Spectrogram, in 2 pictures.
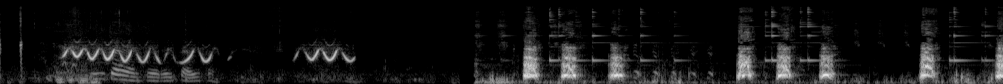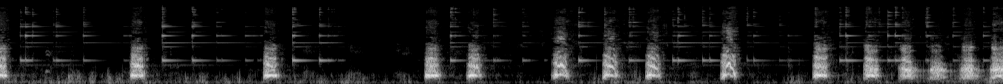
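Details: Livestock guardian dogs barking: after a few opening seconds of high whistled, wavering calls and a pause, sharp barks arrive in quick clusters of two or three, repeating steadily over a faint constant tone.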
